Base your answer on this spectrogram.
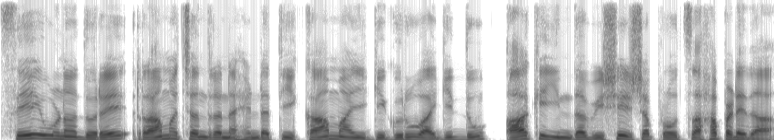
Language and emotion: Kannada, neutral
